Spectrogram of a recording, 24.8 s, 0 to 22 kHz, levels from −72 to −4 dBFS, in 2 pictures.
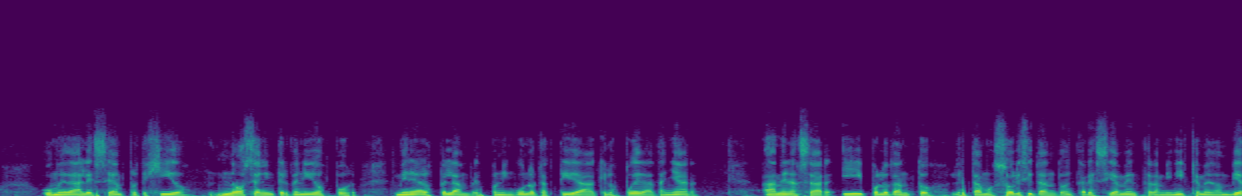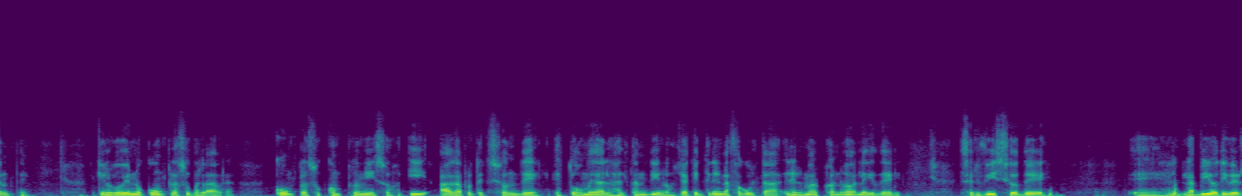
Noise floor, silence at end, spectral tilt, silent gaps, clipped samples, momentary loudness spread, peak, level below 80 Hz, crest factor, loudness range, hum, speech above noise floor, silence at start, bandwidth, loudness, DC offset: -46 dBFS; 0 s; -7 dB/octave; none; under 0.1%; 8 LU; -4 dBFS; -42 dBFS; 14 dB; 2 LU; none; 28 dB; 0.15 s; 8.8 kHz; -19 LUFS; under 0.1%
